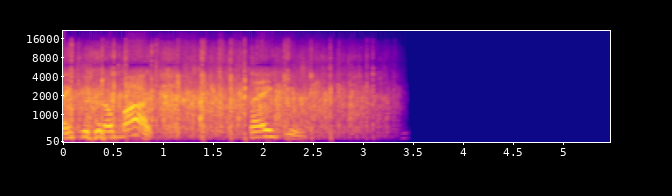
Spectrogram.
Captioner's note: audience applauds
